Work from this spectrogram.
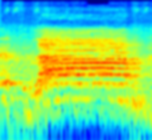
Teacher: জিহ্বার আগার কিনারা সামনের উপরের দাঁতের মাড়ির সঙ্গে লাগাইয়া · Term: 8 নম্বর মাখরাজ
